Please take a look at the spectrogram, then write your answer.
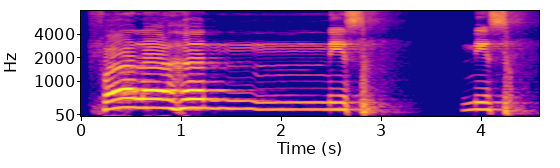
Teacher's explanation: Fa disukunkan, berikan juga bunyi angin atau bunyi vokal dari huruf fa. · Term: berhenti pada huruf fa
